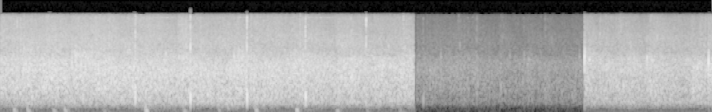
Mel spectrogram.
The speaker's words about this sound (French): Applaudis pour le Seigneur. Clap for the Lord.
